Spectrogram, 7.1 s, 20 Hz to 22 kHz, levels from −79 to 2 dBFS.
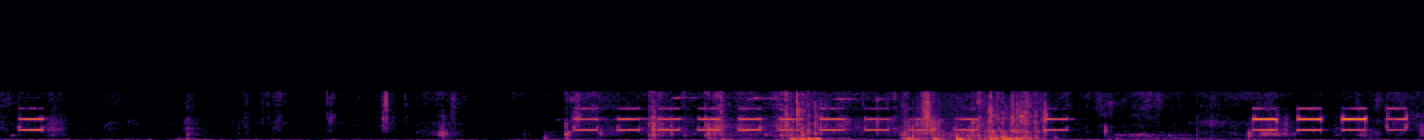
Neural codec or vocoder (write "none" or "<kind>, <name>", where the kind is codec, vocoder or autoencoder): none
